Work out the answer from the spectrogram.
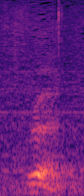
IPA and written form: rʊɪn (ruin)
